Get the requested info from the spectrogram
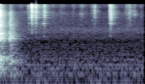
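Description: Light metallic clicks of a handheld eyelash curler being handled and squeezed, a few separate snaps, after a brief rustle at the start.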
